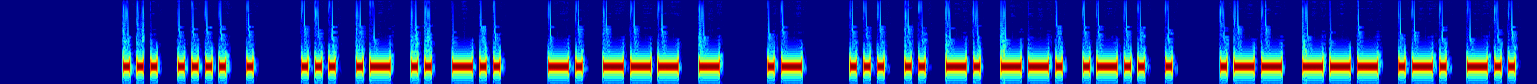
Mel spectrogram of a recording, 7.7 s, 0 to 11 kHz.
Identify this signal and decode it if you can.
Morse code, heard as a keyed tone, about 36 wpm, 700 Hz. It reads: SHE SAID NOT A SINGLE WORD
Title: Sentences from Top 1000 Words - Review Part 4 - 35wpm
